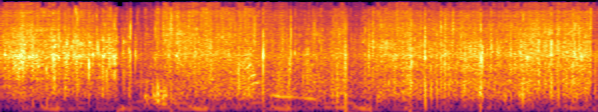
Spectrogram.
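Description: Potato and taro frying in mustard oil, with eggplant to follow: loud, close, continuous sizzling hiss with crackles and pops throughout.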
